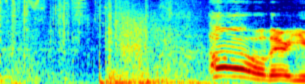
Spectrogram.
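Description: An explosion booms with a deep roar.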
